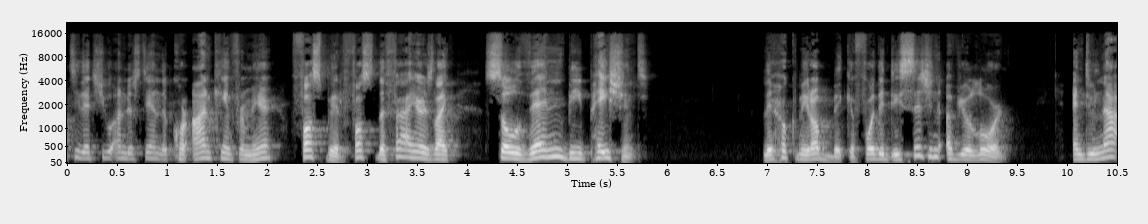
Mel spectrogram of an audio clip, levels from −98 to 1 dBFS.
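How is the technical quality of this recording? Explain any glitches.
The recording has one clear glitch, an abrupt jump in level early in the speech. At 1.02 s, just after "that you understand the", the voice and the background noise both get louder at the same instant, by about 7 dB, and stay at that level. This is a microphone volume stepped up event: the call software judged the input too quiet and raised the microphone's input volume in a single step, so everything reaching the microphone became louder together.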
